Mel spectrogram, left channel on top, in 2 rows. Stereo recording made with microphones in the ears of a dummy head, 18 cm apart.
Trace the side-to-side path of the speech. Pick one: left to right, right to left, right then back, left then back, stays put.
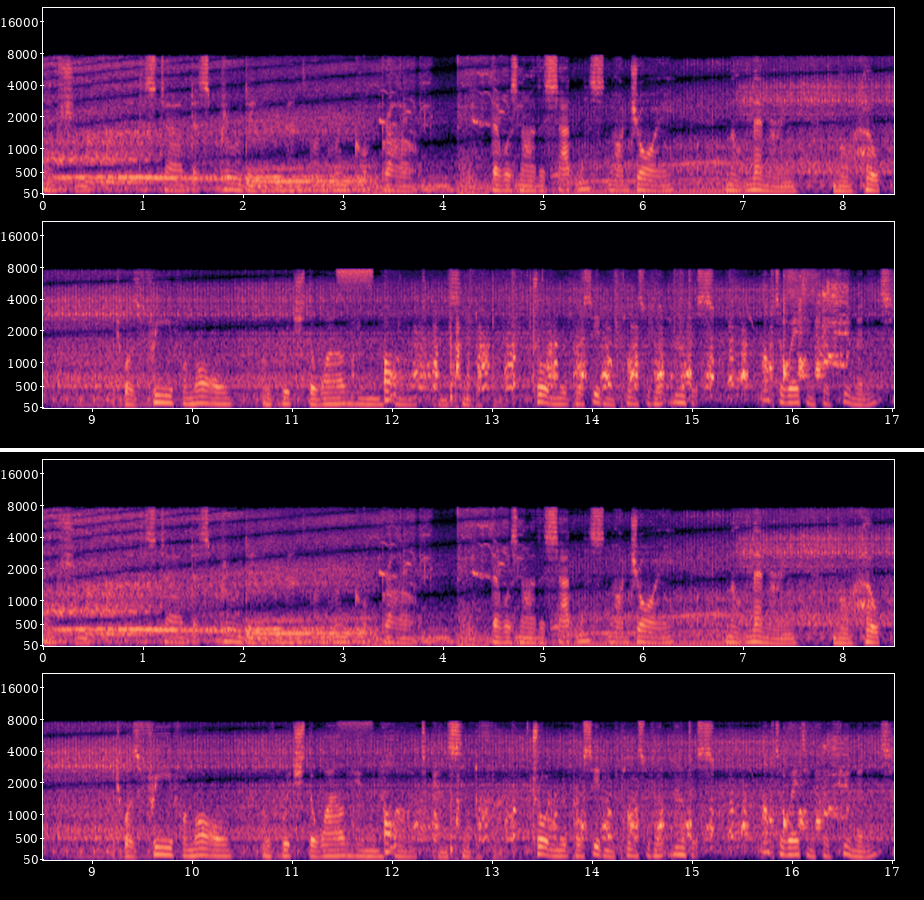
right then back.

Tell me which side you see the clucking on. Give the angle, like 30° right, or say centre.
60° left.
